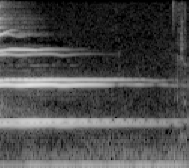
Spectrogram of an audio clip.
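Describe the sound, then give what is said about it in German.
Glasses clink together in a toast, a single bright ringing chime that sustains and fades slowly, with no talk over it. “erst sollten wir anstoßen. Okay, ne? Dann stoßen wir mal an.”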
